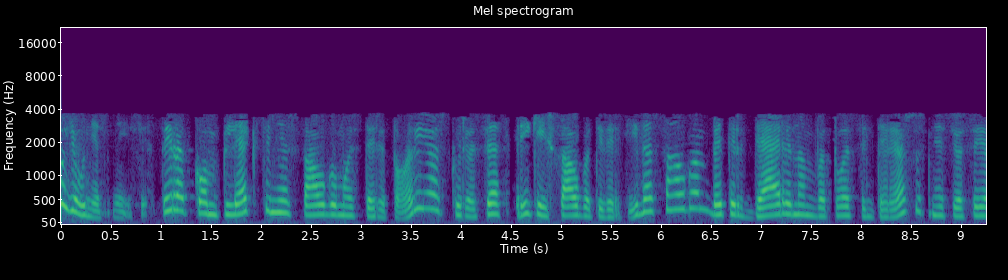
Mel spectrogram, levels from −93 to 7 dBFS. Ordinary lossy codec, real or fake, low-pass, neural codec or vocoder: MP3, 24 kbps; real; 3.6 kHz; none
